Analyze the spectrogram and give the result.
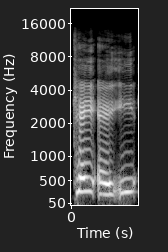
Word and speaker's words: Kaeley: all the good stuff under Kaeley Jade. My name is spelled kind of funny, but if you can figure it out, it is Kaeley, and then Jade, like the cool green rock.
